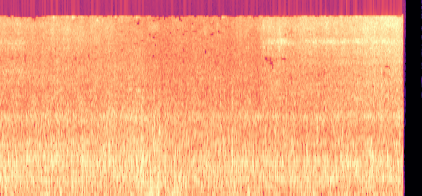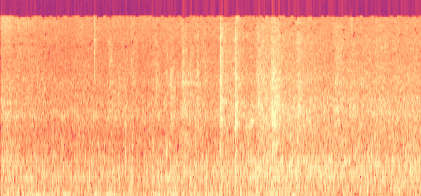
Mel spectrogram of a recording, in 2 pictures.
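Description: Train running across a steel truss river bridge, heard from aboard: a steady rumble and clatter of wheels on the rails. The sound drops out for a moment about halfway through.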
